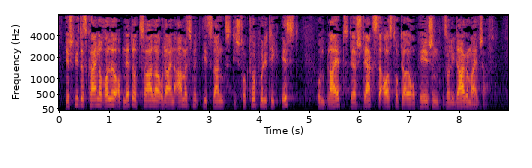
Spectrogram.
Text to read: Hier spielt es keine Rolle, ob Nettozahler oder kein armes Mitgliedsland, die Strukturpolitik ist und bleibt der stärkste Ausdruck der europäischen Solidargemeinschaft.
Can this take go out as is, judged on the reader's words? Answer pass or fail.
fail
